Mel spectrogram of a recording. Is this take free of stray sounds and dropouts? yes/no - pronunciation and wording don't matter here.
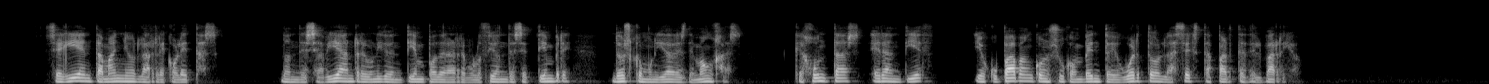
yes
